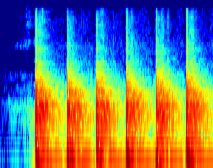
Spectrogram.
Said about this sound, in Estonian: hakkas kostma summutatud hääli, mis võisid olla vokaalset päritolu ja viimaks kostis mu koridori ukselt kindel koputus.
